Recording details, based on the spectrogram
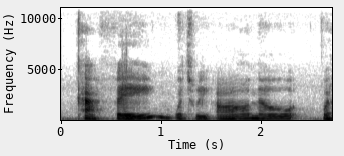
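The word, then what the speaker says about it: café: The letter E as in cafe sounds like a hard a cafe which we all know what a cafe is.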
